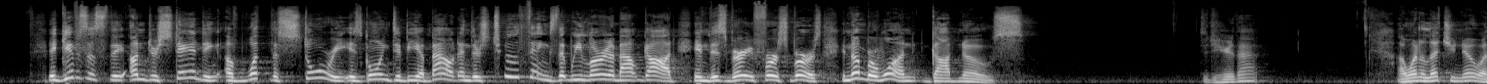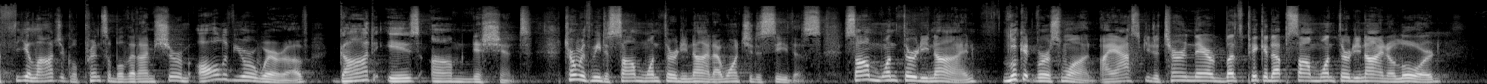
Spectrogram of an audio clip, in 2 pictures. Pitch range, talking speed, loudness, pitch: 135-190 Hz, 180 wpm, -15 LUFS, 160 Hz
